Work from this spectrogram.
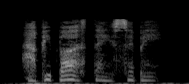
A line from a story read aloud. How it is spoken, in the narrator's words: she whispers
